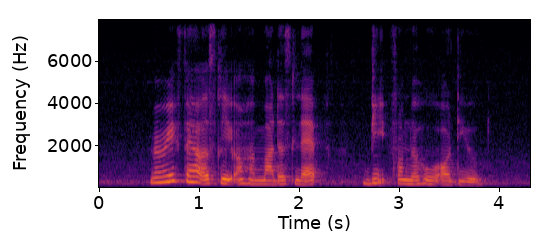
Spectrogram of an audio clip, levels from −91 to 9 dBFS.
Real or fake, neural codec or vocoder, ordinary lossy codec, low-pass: real; none; none; none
